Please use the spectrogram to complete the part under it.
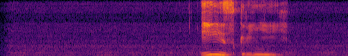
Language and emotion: Russian, positive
